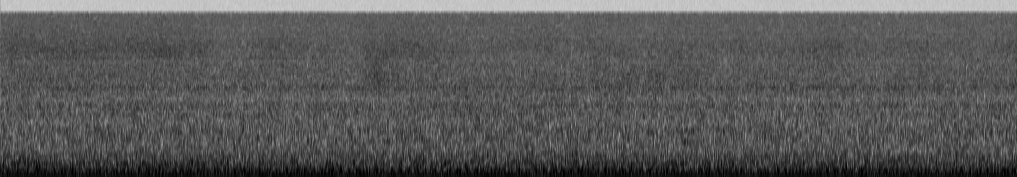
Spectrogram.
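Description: Steady low hum over a faint hiss, even in level with no changes.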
